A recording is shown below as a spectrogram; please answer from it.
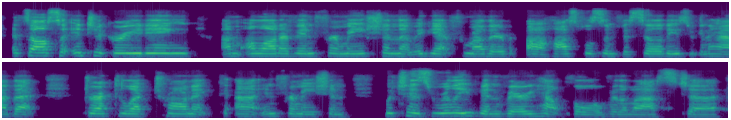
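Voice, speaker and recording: A woman hospital clinician on a panel, explaining things in a plain, practical way. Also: on the low side. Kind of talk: panel discussion answer.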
